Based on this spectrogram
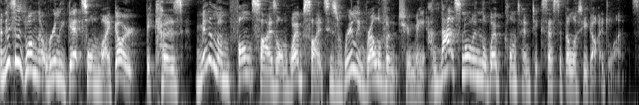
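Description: Against a quiet background, a woman talks at a fairly quick pace with hardly any pauses. Her fairly high pitch moves in very wide swings. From Australia. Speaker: conference speaker on accessibility. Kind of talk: recorded conference talk. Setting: pre-recorded video for an online conference. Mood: engaged, mildly exasperated. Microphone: webcam.

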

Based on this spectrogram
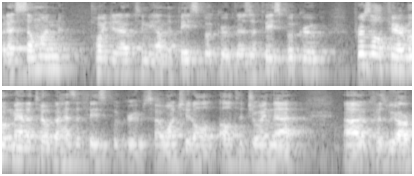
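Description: A man's voice with audible room echo. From Canada. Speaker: workshop moderator. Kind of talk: public talk. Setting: public workshop with audience. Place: hall.

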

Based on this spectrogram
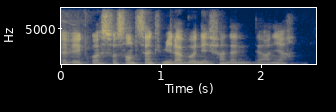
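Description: Bright and sharp in tone, a man's medium-pitched voice comes at a moderate pace. Light background noise can be heard. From France, Grenoble area; France. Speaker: content creator; podcast guest, content creator. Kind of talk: interview. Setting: remote recording. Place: home room. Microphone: studio mic.

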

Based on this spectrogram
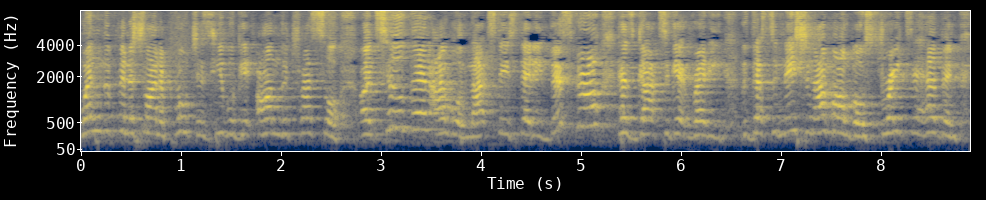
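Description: A woman with a high voice talks at a fairly quick clip in a raised, projected voice, her loudness swinging widely and hardly any pauses breaking her speech. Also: ordinary pitch variation. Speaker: poet. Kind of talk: spoken word poetry performance. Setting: open mic stage with audience. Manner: fast. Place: shop. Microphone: handheld.

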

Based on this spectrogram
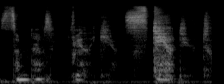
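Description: A woman whispers, keeping her pace moderate. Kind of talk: acted role-play monologue. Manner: soft-spoken, contemptuous, close to the mic. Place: home room. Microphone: phone near.

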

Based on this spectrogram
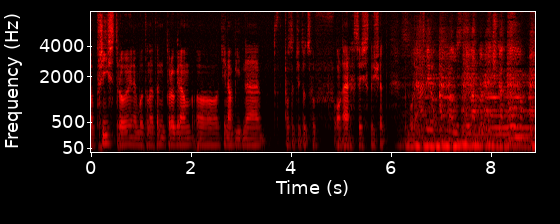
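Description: Faint music plays in the background as a man talks at a fairly slow pace in a fairly low pitch with fairly even intonation. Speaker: student radio presenter. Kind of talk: radio presenter on-air talk. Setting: radio studio. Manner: casual, friendly. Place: studio.

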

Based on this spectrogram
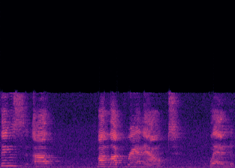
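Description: Noticeable background noise accompanies a woman's speech. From Baltimore. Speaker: Coast Guard veteran. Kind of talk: staged testimony. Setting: stage with audience. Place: stage.

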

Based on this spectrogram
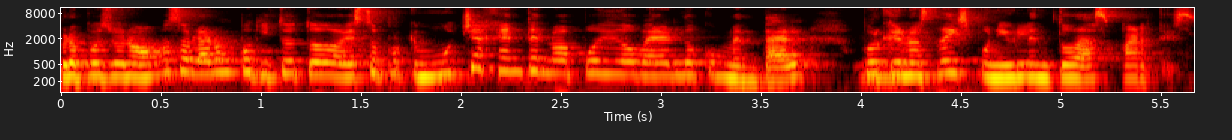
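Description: A woman with a high-pitched voice talks at a very fast pace, her pitch varying in an ordinary way. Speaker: podcast host. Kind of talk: podcast discussion intro. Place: studio. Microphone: studio mic.

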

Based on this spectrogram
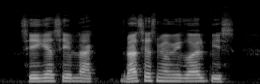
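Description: A man speaks with a fairly high pitch and a bright, sharp tone. The recording is very clean, with a silent background. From Colombia. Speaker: gaming streamer. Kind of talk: live gameplay commentary. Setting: live stream.

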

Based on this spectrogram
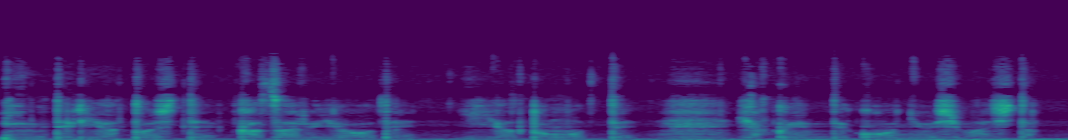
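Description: Someone whispers, soft-spoken, over light background noise. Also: moderate pace. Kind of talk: quiet calm vlog narration. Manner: soft ASMR whisper. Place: home room.

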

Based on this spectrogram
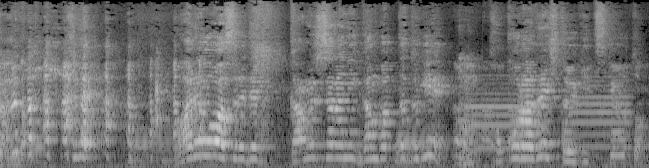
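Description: A man with a strong Akita accent talks at an extremely high pitch with ordinary pitch variation and a moderate pace. Clear music plays in the background. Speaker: mushroom farmer host. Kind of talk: casual debate talk. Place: kitchen.

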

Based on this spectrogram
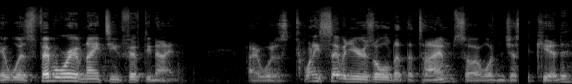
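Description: Over a quiet background, a man at medium pitch uses a bright, sharp tone with very wide pitch swings at a fairly slow pace. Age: 70s. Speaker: karate grandmaster. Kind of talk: technique demonstration; interview storytelling. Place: studio.

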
